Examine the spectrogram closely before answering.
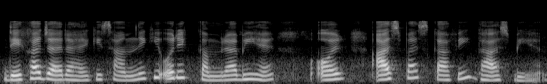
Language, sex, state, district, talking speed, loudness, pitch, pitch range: Hindi, female, Haryana, Charkhi Dadri, 210 wpm, -17 LUFS, 220 Hz, 210-260 Hz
